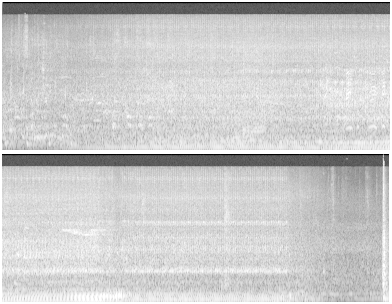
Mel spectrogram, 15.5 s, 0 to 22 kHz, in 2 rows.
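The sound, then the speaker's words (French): Low, steady engine rumble of buses crossing diagonally over an open four-sided city square, the Place du 8 Septembre, swelling louder midway before easing off, with a faint murmur of street life behind it. “en fonction aussi de la trajectoire des bus qui traversent en diagonale cette place, il va toujours pouvoir se situer sur un des quatre côtés.”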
